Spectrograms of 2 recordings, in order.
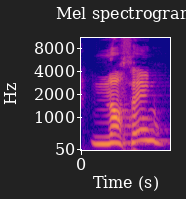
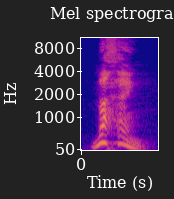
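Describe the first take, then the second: First: NOTHING pitched high and loud; incredulous echo. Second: Said in the usual way. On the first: Acted. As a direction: blurt "Nothing" in disbelief. Angel reacts in disbelief.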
